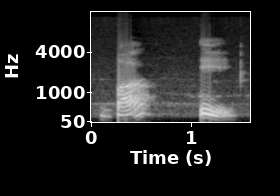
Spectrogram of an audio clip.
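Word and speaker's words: V: ঠিক আছে, এর পরে ভি, বা ই, ভি, বা ই, ভি, বা, বা, বা ই,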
